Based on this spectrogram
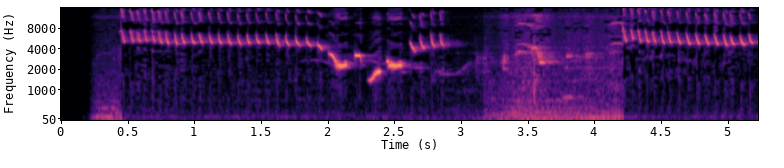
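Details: White-rumped shama singing in isian cililin style: a rapid, very high buzzy trill of about 30 even notes, then a few sweeping whistled slurs, a burst of broadband noise, and the high trill resuming at the end.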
